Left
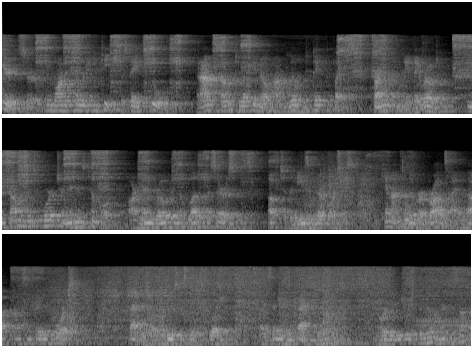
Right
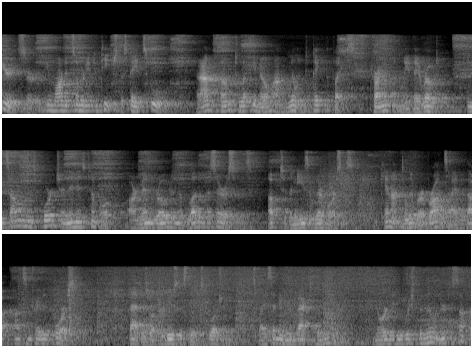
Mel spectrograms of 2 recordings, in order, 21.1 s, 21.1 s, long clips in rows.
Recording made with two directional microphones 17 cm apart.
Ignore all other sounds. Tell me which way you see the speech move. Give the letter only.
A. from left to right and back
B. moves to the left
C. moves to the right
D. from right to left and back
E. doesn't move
E.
